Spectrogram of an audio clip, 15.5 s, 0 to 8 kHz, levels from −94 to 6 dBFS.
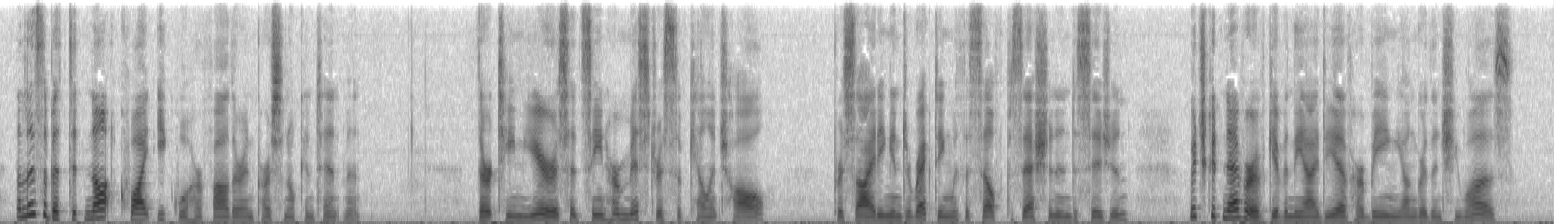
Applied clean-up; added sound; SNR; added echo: none; none; none; none.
